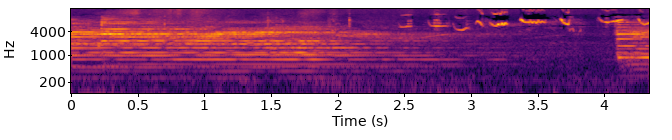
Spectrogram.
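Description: Soft instrumental background music with long held tones, fading out over the last second or so. Faint high, sweeping bird chirps come in near the end.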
